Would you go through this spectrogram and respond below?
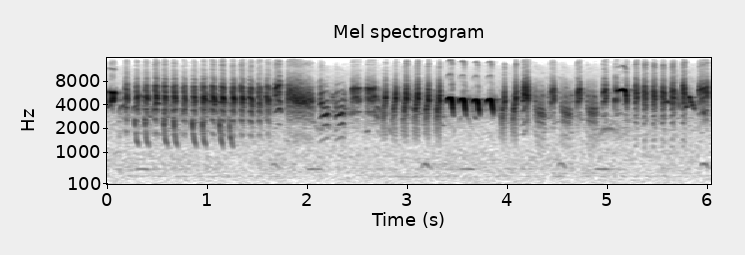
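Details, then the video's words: Singing sedge warbler at Ilmatsalu on 26 May 2017, a lively varied medley of fast ticking rattles, harsh buzzes and repeated whistled phrases, constantly changing pace over several seconds. "Kõrkja-roolind laulmas / Sedge warbler singing"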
